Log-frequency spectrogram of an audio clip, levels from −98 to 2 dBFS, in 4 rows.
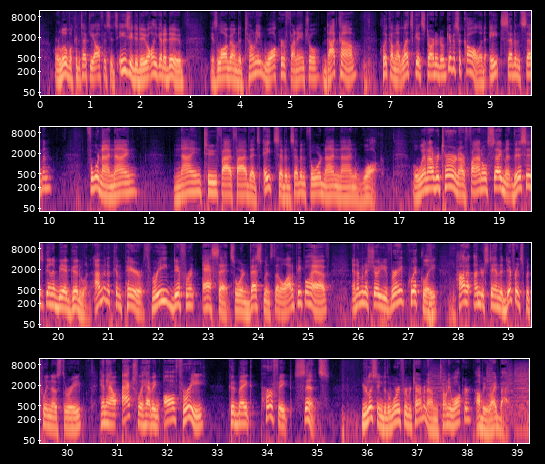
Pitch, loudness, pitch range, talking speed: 140 Hz, -18 LUFS, 115-180 Hz, 155 wpm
